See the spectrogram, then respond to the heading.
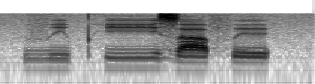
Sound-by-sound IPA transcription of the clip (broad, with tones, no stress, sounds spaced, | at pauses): v i˨ pʰ iː˦ z a˨ f ɪ˨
